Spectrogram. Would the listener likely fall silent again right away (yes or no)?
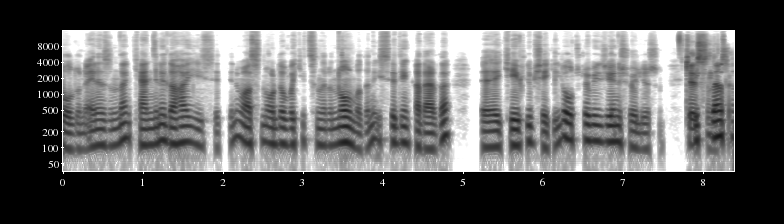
yes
